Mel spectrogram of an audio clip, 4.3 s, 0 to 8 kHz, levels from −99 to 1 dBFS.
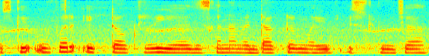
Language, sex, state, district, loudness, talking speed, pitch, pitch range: Hindi, female, Uttar Pradesh, Shamli, -15 LUFS, 155 wpm, 205 Hz, 195-210 Hz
